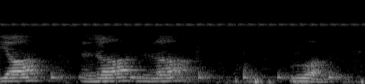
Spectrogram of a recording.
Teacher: वह व्यंजन वर्ण जिनके उच्चारण न तो स्वर वर्ण में की जाती है न व्यंजन वर्ण में, जिनका उच्चारण जीभ, तालु, ओष्ठ, मूर्धा से स्पर्श से होती है परंतु पूरा स्पर्श नहीं कर पाती, अर्थात किसी जगह पूर्ण रूप से स्पर्श नहीं कर पाती है, उसे अंतःस्थ वर्ण करते हैं।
